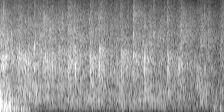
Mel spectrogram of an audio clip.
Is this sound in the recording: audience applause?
yes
